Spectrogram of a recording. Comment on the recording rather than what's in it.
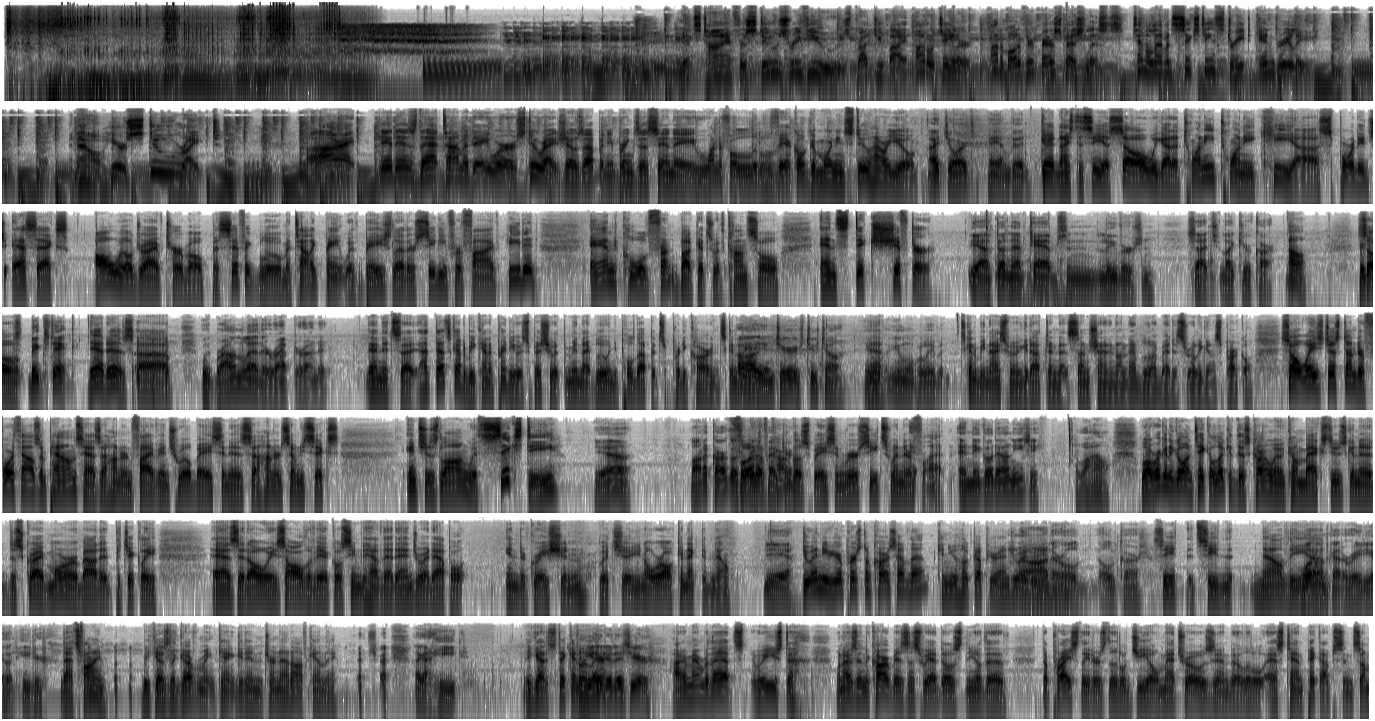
helped me analyze the KIA at the Pirate studios:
